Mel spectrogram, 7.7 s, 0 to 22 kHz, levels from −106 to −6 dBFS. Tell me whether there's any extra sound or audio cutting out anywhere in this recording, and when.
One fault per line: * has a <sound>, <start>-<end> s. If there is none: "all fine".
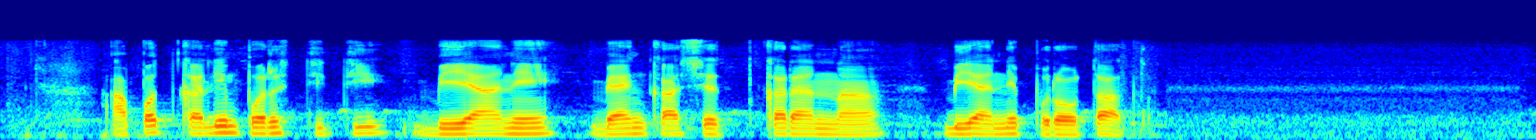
all fine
